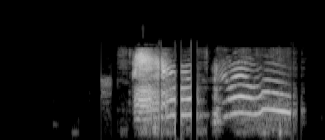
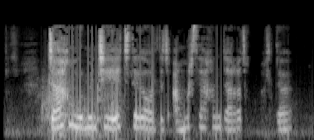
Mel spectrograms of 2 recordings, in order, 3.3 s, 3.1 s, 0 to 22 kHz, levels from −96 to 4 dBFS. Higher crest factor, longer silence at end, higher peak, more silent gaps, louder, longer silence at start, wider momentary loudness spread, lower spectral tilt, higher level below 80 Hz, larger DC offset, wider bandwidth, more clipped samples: about the same, 26 dB vs 22 dB; about the same, 0.3 s vs 0.25 s; about the same, 0 dBFS vs 0 dBFS; first, 1.92-1.96 s vs none; about the same, -22 LUFS vs -20 LUFS; first, 1.3 s vs 0.4 s; second, 13 LU vs 17 LU; second, 0 dB/octave vs -2 dB/octave; second, -82 dBFS vs -54 dBFS; neither; second, 7.6 kHz vs 12 kHz; neither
